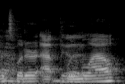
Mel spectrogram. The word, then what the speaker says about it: Plümlaut: Plümlaut, like umlaut with a PL.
